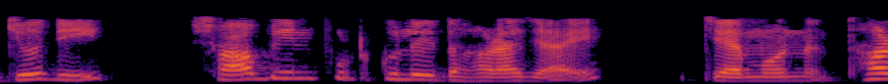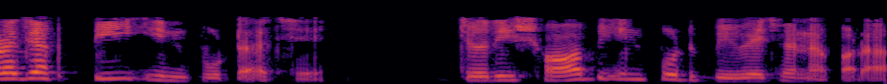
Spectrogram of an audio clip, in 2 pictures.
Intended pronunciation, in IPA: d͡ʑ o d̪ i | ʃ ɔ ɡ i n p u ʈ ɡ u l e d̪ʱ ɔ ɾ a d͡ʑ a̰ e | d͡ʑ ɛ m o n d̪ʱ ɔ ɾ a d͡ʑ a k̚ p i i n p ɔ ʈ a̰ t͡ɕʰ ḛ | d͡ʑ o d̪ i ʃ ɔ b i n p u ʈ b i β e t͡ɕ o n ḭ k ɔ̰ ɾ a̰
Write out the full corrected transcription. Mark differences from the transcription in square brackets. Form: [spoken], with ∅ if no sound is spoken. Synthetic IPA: d͡ʑ o d̪ i | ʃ ɔ [b] i n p u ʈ ɡ u l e d̪ʱ ɔ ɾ a d͡ʑ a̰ e | d͡ʑ ɛ m o n d̪ʱ ɔ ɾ a d͡ʑ a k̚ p i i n p [u] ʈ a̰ t͡ɕʰ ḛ | d͡ʑ o d̪ i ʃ ɔ b i n p u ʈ b i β e t͡ɕ o n [a̰] k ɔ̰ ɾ a̰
